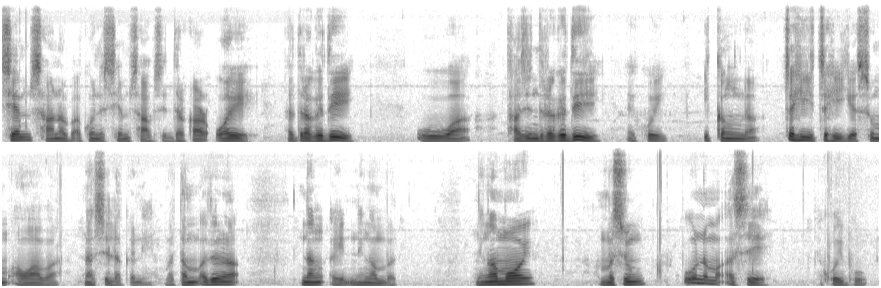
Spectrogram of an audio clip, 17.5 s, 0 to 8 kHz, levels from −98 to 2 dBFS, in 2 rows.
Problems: none marked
